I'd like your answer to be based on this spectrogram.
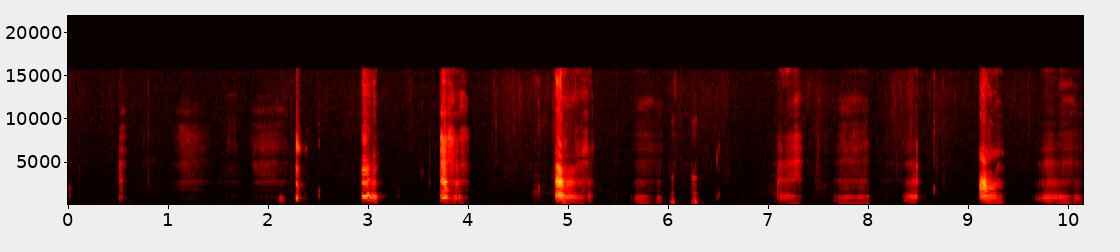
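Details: Infant hiccups: short abrupt hiccup sounds at roughly thirty per minute, mixed with babbling and small vocal noises.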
